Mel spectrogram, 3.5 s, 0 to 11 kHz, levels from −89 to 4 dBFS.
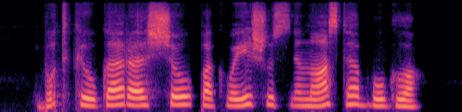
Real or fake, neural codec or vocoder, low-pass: fake; codec, 16 kHz in and 24 kHz out, 0.6 kbps, FocalCodec, streaming, 2048 codes; 9.9 kHz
